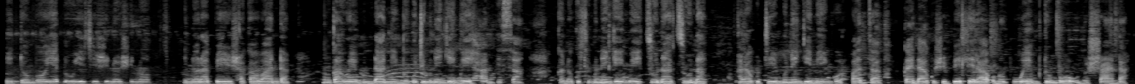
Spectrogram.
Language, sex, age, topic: Ndau, male, 18-24, health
